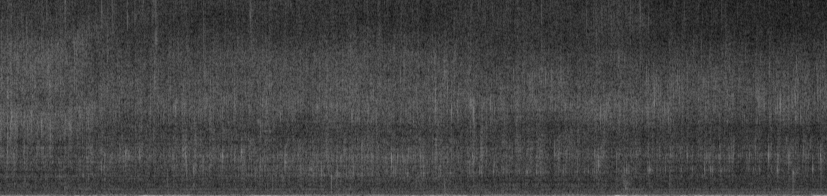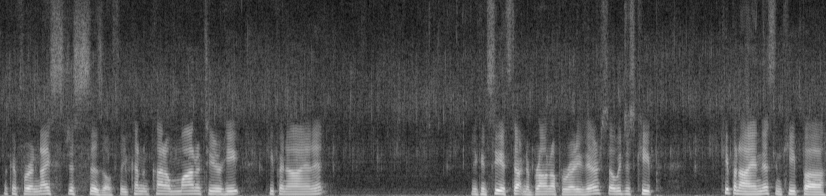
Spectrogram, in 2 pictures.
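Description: A spatula scrapes in a frying pan.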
